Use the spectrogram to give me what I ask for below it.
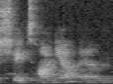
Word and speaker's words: Chaitanya: My name is Shaitanya, and it's spelled Chaitanya, and his name is Raju, Raju, and our last name is.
